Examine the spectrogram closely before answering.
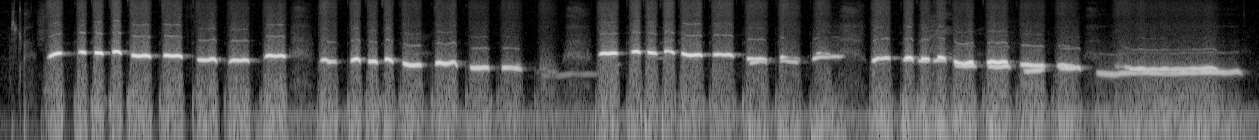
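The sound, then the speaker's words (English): Two people whistle a tune together in short, clipped notes grouped into phrases. The loud, clear melody steps gently downward within each phrase and ends on a held note sounding two pitches at once. “duet whistling. Duet whistling. That was impressive.”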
